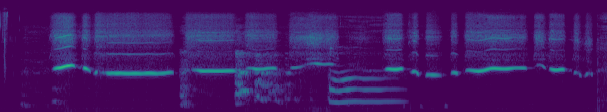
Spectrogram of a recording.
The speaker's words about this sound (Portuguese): Mas então, ele falou de assobiar sorrindo, que é assim, ó. Peraí.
